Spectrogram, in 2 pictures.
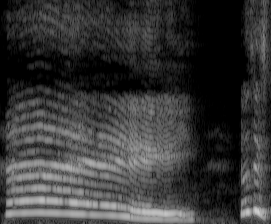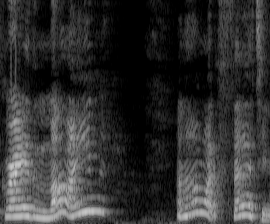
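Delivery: loud, high, drawn-out objection; playfully indignant, pitch way up; mock-offended protest. Real, not acted. Partner teased about her greying hair, playfully indignant.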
